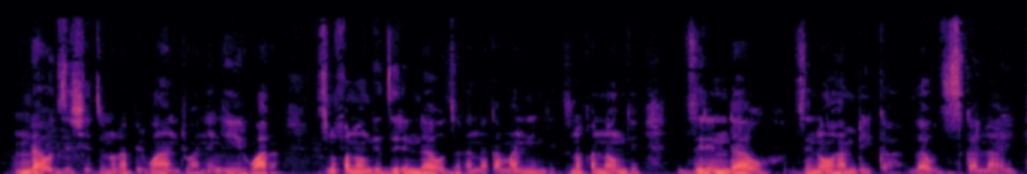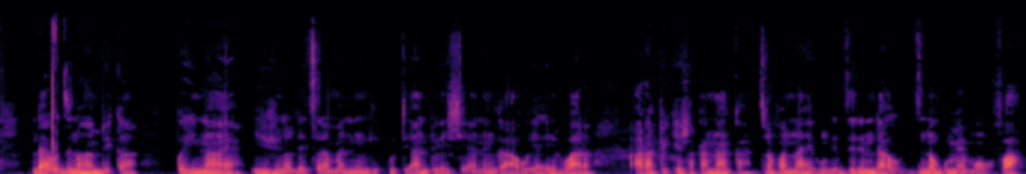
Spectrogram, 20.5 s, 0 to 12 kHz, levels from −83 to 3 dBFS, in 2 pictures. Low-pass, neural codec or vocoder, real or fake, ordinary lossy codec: 10.8 kHz; none; real; AAC, 32 kbps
